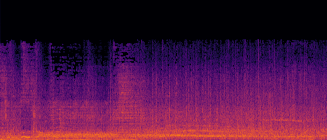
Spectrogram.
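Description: A man singing a Korean trot song with a live band: a line sung with wide vibrato, then a long held final note that slowly sinks in pitch.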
